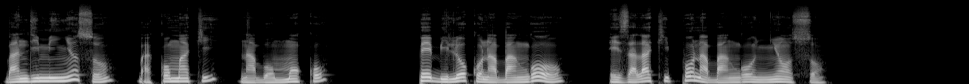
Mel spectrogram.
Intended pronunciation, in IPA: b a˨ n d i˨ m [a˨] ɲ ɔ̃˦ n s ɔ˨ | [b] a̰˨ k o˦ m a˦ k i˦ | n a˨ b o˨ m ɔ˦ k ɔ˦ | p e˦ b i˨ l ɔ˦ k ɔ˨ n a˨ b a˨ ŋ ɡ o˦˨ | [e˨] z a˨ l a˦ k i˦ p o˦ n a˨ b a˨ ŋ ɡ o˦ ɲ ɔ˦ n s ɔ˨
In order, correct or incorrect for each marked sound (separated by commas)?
incorrect, correct, correct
